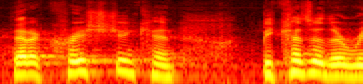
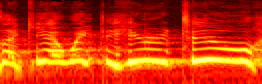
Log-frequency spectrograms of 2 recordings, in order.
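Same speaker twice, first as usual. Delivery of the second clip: high-pitched eager quote; excited; 13 semitones higher than usual. Retold or imitated. Quoting her sister eager to hear the new voice, excited. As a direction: squeal it with eager anticipation.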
